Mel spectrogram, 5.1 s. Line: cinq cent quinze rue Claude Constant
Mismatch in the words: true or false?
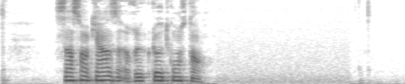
false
